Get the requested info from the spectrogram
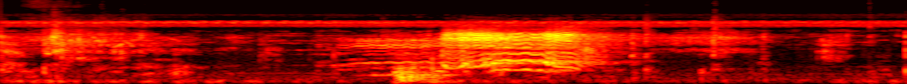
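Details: At the Singosari animal market in Malang a meat goat lets out one strained, wavering bleat lasting about a second amid a man's talk and general market noise.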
